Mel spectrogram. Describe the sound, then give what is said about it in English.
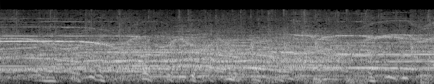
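A large standing audience cheers and shouts together as the teacher Kohan Israel Hawkins is welcomed, a dense, loud, continuous roar of overlapping voices with whoops rising above it, filling the whole stretch without pause. “Oh, we got a crowd here today. Praise Yahweh! Exercise the lungs, man.”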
